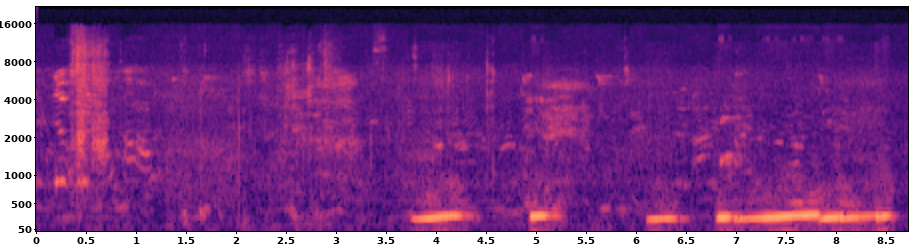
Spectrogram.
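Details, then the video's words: Zoo-kept siamang apes at Taronga Western Plains Zoo in an excited bout: quiet mixed background at first, then loud, steady, slightly rising hooting notes repeated with brief pauses, merging into a longer run at the end. "The Siamang Ape's at Taronga Western Plains zoo going bananas"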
